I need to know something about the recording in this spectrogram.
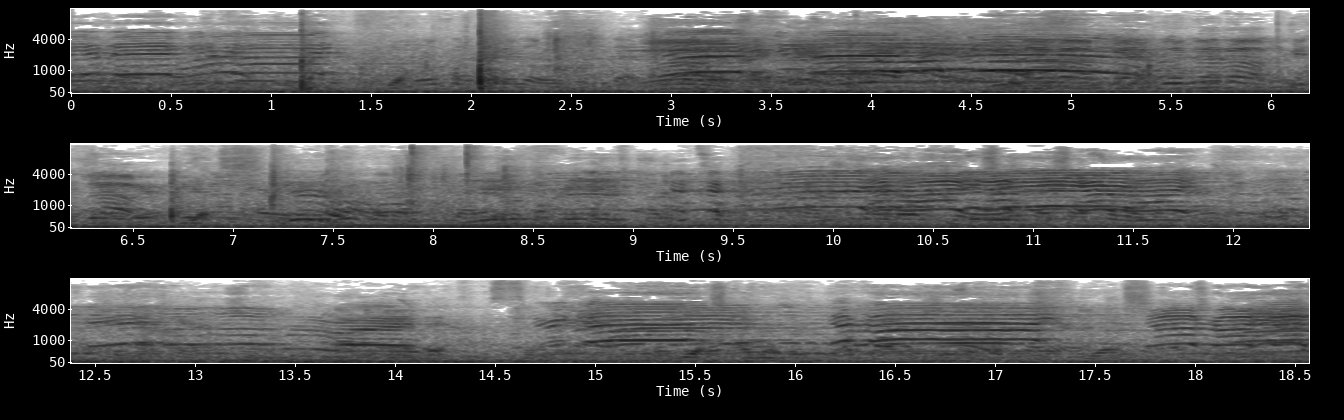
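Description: Young women cheer and chant loudly nearby, outdoors.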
